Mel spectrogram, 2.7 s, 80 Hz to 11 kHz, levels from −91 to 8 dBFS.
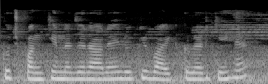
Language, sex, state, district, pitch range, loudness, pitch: Hindi, female, Uttar Pradesh, Shamli, 220-240 Hz, -15 LUFS, 225 Hz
